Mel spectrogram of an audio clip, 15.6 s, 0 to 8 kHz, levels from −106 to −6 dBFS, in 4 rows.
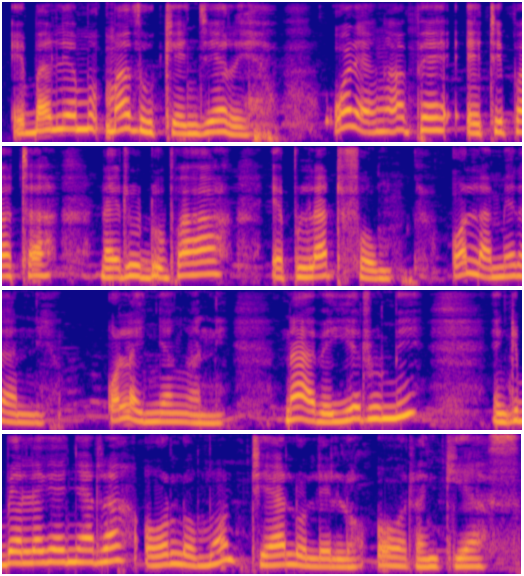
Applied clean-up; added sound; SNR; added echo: none; none; none; none.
